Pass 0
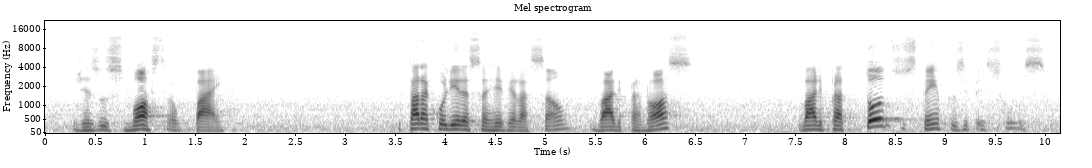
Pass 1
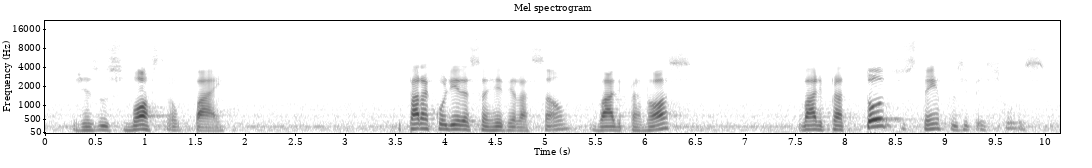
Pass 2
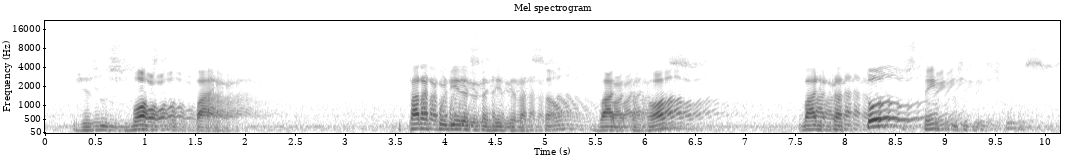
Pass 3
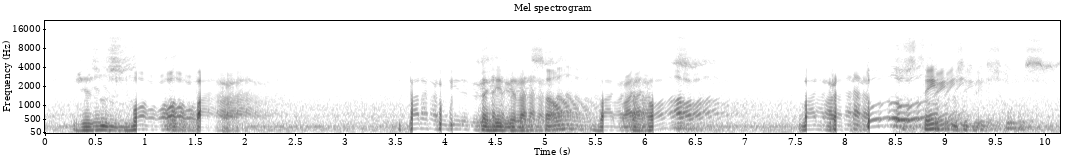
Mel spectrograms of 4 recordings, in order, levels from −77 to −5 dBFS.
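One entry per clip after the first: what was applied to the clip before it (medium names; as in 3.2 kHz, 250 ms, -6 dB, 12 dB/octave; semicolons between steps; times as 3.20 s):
graphic EQ with 31 bands 160 Hz +4 dB, 250 Hz +9 dB, 630 Hz +3 dB, 2.5 kHz +11 dB; trim -9 dB
modulated delay 95 ms, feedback 59%, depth 181 cents, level -7 dB
inverted gate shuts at -24 dBFS, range -25 dB; trim +5 dB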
